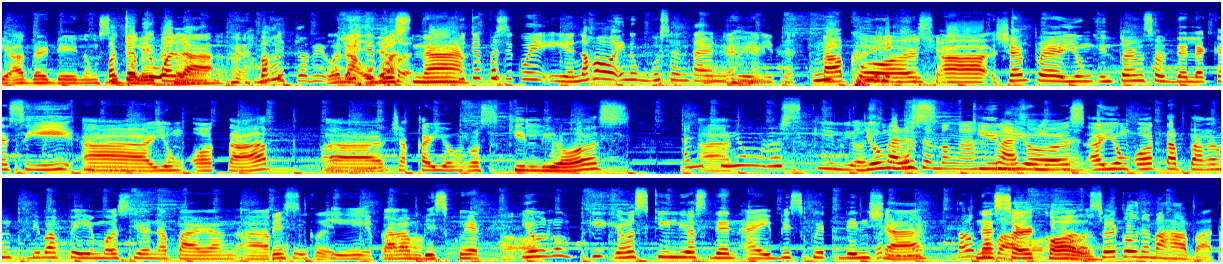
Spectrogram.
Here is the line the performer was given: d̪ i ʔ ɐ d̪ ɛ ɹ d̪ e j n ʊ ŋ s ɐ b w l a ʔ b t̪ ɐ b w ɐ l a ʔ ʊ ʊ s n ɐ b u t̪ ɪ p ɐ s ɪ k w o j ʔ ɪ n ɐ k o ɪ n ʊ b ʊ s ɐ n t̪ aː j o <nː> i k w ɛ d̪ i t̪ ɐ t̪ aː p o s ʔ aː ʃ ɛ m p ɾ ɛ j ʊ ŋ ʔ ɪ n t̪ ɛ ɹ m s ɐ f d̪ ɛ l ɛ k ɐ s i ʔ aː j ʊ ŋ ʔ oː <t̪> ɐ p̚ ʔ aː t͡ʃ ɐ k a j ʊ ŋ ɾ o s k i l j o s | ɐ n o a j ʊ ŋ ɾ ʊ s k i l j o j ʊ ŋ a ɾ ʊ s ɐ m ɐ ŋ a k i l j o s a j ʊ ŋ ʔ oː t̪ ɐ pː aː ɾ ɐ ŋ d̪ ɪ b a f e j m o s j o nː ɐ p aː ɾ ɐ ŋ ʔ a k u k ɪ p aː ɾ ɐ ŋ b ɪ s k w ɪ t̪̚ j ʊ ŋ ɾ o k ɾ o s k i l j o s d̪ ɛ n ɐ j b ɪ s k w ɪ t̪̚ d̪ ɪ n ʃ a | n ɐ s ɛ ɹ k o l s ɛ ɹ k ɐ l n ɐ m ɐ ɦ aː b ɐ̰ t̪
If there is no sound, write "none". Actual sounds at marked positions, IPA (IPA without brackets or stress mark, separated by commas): n, t̪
